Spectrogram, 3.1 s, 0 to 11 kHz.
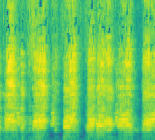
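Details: A flock of ducks reacting after a companion died in hospital, November 30, 2018: loud, hoarse, sustained quacks come in a steady series of about five, with short pauses between them.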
